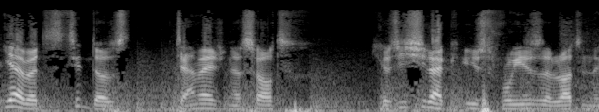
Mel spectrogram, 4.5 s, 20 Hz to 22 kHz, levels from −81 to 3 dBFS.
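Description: No technical faults can be heard anywhere in the audio, and the signal stays continuous and stable throughout.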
